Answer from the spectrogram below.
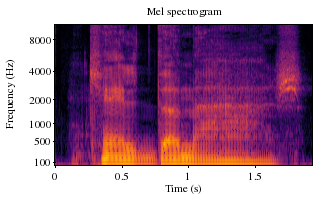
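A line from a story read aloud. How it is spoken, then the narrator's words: Sighing. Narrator (French): soupira Petit Claus en voyant disparaître le gâteau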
